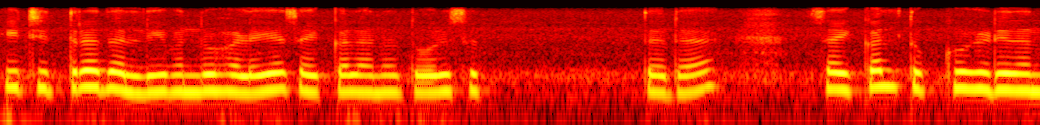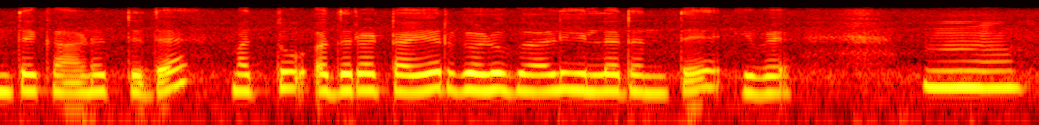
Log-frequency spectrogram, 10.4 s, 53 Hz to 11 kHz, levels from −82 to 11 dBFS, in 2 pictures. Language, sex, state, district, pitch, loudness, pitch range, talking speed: Kannada, female, Karnataka, Bangalore, 240 Hz, -15 LUFS, 225-270 Hz, 90 wpm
